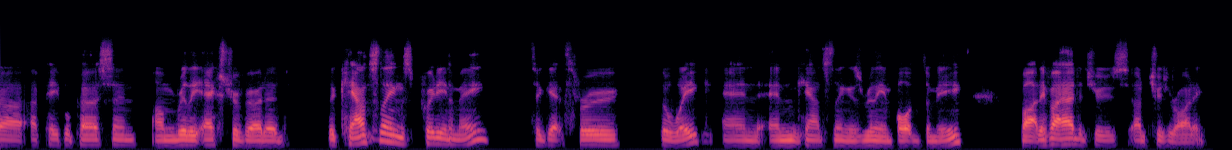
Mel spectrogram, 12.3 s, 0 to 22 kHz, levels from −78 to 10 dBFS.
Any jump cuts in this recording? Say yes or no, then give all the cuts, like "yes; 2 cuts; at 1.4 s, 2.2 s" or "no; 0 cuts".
yes; 3 cuts; at 1.4 s, 4.5 s, 8.0 s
